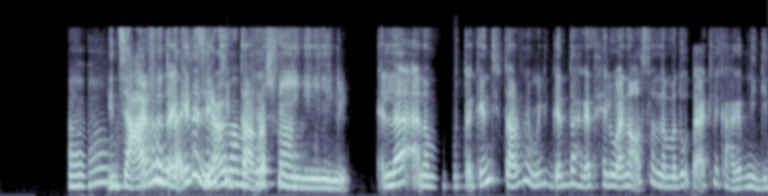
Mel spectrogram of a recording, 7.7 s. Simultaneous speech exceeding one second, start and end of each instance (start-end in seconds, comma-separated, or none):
1.1-3.1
